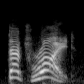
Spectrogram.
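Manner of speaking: very high, loud agreeing shout; emphatic cry. Acted. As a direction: cry it out with full conviction. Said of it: "cried emphatically".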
